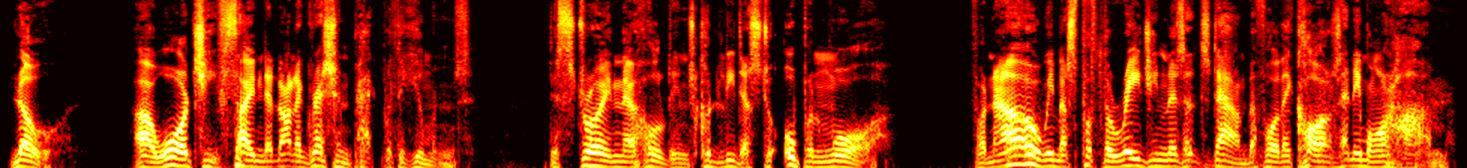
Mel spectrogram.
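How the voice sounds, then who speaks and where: An actor playing a wise, scholarly old orc shaman in a video game, thoughtful and expressive as he explains things like a mentor. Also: lowish voice, normal speed, no echo, studio quality. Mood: firm, cautious.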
